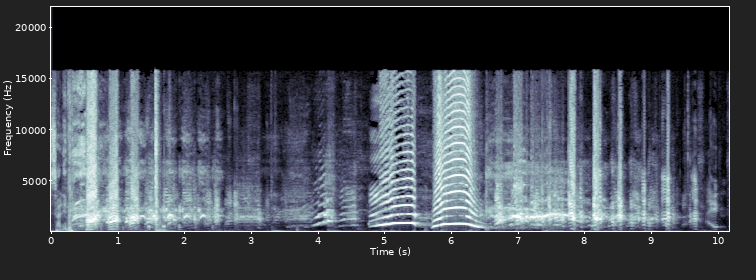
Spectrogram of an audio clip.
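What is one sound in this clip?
A man laughs loudly and heartily close to a microphone.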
